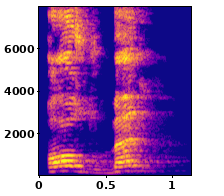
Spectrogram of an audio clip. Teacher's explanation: دائیں جانب والا زبان کا کنارہ جو ہے، سائیڈ جو ہے، وہ اوپر کی داڑوں کے ساتھ لگے تو اس سے ضاد ادا ہوتا ہے. دعاد اور زعاد یہ دونوں ہی درست نہیں ہیں، اس کے بین بین ہے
